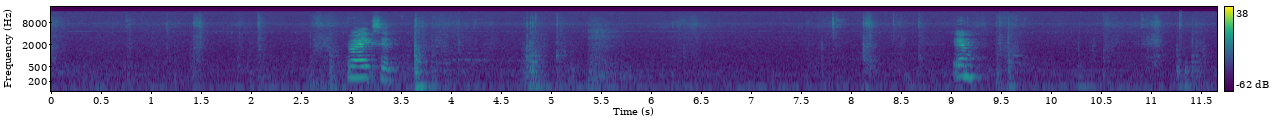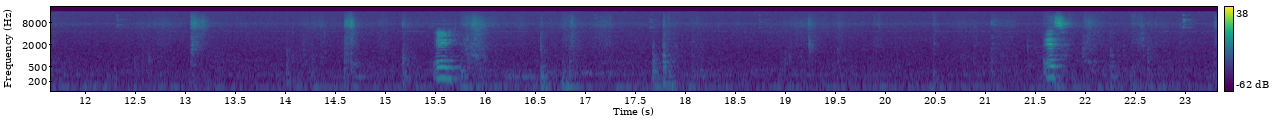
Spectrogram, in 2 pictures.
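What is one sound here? Fabric rustles and swishes as clothes are handled and laid down on a table.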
